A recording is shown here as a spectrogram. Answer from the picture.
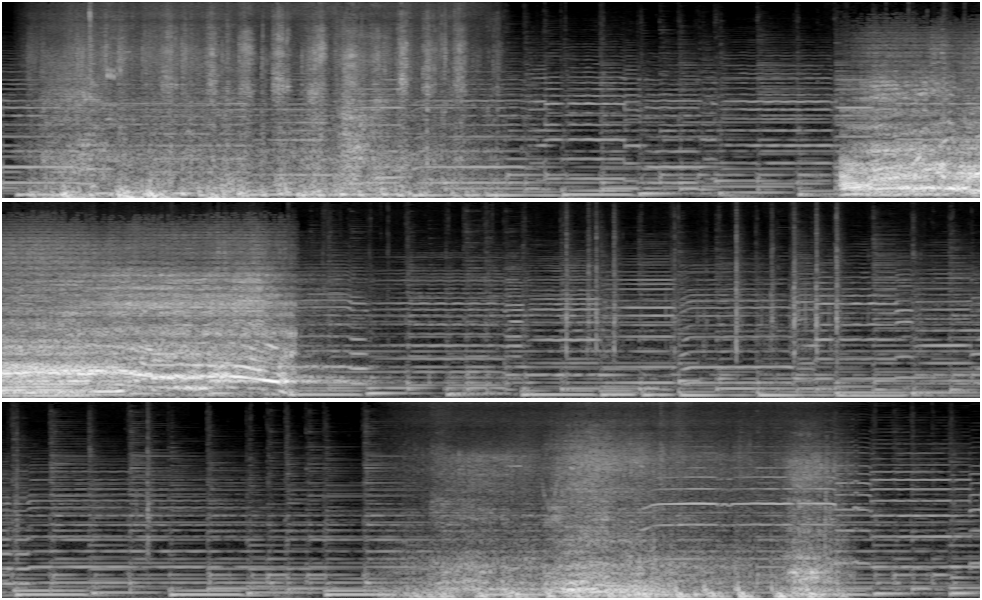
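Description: Background music with dinosaur roar sound effects laid over it; the loudest roar lasts about four seconds, starting about eight seconds in, and falls in pitch toward its end.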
